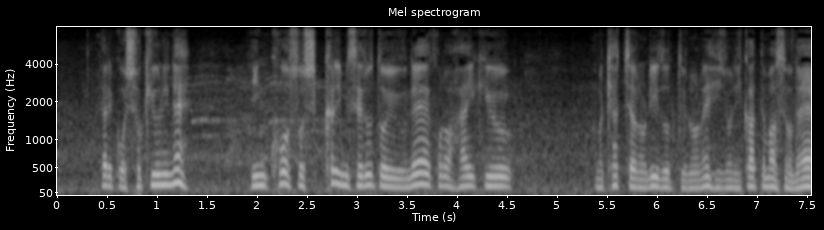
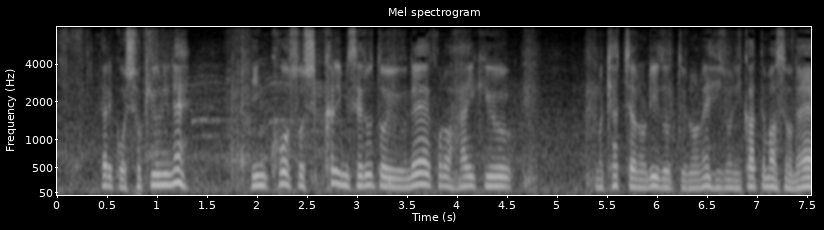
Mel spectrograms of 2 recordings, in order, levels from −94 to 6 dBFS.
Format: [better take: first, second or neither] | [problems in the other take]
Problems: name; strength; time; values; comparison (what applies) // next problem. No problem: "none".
first | background sound (Chewing, mastication); 20 dB below the speech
